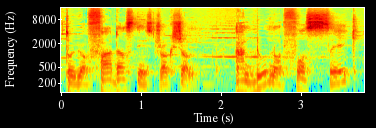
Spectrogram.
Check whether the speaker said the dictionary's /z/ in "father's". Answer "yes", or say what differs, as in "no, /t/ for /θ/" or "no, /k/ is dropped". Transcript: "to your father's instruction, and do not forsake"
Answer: no, /s/ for /z/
